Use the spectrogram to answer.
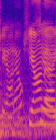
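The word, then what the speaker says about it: Schiano: Shiano, yeah.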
